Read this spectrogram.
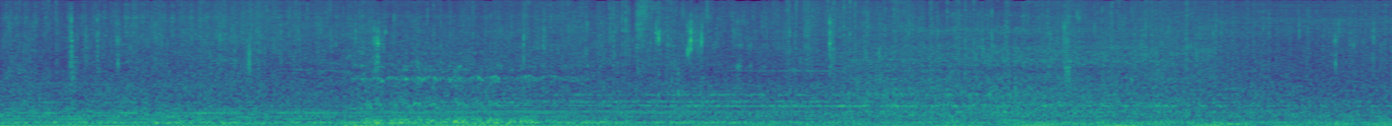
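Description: A huge snake's body slithers and scrapes along metal railings.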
